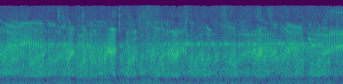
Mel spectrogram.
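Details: A chorus of frogs in the water: many overlapping croaks merge into a continuous rattling wash, with a few brighter chirps standing out near the middle and end.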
